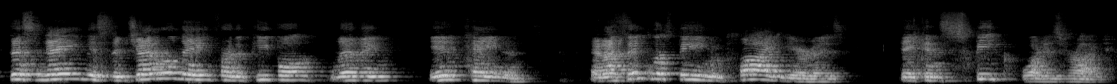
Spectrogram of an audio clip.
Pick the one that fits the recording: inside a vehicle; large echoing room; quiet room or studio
large echoing room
